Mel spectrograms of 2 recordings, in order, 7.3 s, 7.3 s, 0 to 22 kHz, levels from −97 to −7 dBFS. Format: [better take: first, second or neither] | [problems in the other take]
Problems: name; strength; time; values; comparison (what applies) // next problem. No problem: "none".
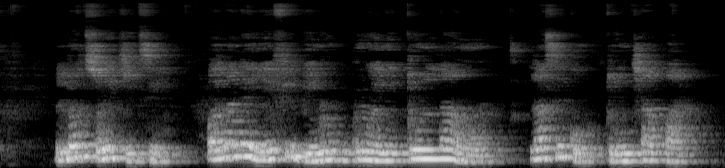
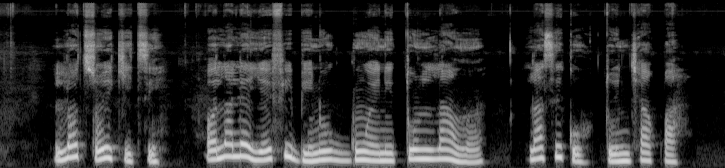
second | room echo; dies away in 0.7 s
